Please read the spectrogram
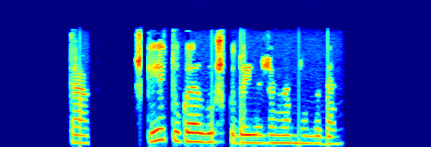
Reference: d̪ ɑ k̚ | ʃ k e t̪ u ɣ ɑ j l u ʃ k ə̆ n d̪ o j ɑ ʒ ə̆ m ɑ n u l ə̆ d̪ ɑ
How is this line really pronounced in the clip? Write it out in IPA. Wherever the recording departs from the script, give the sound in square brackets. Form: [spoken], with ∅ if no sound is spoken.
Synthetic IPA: [t̪] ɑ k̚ | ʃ k e t̪ u ɣ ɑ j l u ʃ k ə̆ [∅] d̪ o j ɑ ʒ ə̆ [ŋ] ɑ n u l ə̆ d̪ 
